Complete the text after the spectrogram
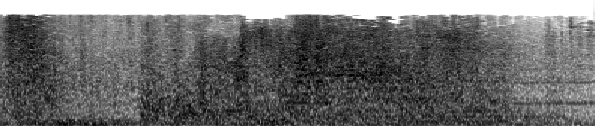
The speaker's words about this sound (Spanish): Al tiempo que Scafaro se desmorona, el helicóptero explota en una gran bola de fuego.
